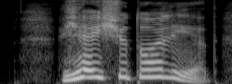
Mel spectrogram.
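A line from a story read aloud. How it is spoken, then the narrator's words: Lively voice. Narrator (Russian): оживленным голосом проговорила Надежда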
